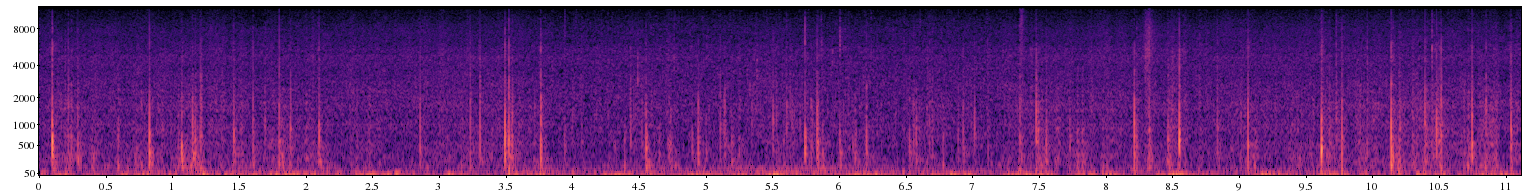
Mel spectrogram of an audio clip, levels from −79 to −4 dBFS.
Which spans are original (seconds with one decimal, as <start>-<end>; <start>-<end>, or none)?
3.7-7.2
